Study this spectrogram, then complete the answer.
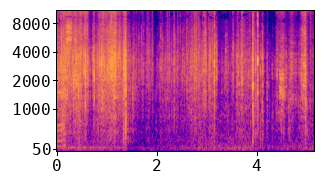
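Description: Plastic packaging crinkles and rustles as it is torn open.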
